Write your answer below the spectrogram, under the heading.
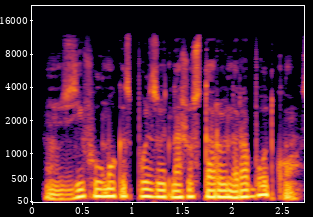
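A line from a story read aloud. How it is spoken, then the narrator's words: Plain. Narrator (Russian): сказала Лоя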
